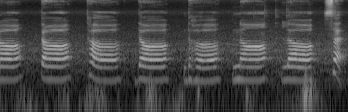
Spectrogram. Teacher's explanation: अब देखिए र, त, थ, द, ध, न, ल, स इनका उच्चारण स्थान दंत होता है। यानी दांतों की सहायता के बिना हम इनको नहीं बोल सकते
